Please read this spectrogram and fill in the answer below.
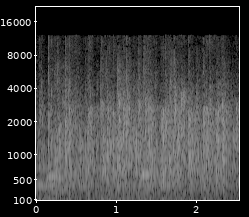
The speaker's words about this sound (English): You've just act like a fool. Oh, I think you will clap for that.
